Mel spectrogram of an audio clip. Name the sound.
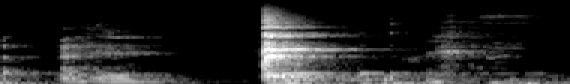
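glasses clinking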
